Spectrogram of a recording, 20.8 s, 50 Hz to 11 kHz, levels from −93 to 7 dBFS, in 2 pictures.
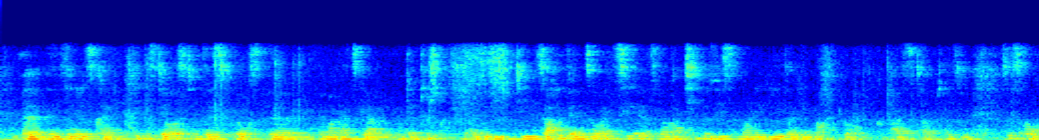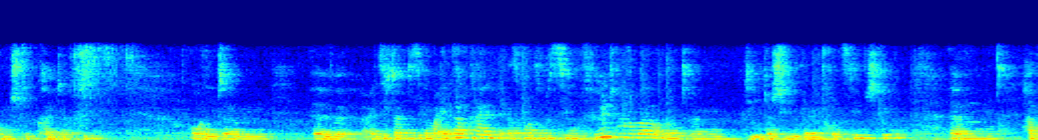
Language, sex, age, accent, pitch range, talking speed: German, female, 30-49, German, 170-210 Hz, 190 wpm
